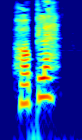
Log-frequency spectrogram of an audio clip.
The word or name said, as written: hopla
